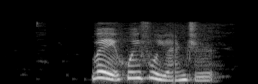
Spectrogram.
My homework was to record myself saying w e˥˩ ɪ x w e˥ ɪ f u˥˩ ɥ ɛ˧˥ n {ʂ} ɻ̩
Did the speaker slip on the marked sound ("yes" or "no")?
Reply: yes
